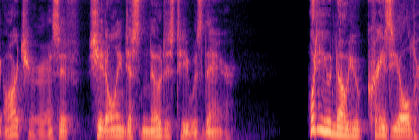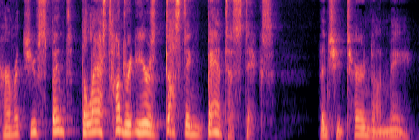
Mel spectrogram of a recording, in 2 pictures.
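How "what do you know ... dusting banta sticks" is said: high, loud, scornful outburst; scornful anger. Acted. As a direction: lash out at the old man, rising in pitch. Essa turns on the old archer.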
